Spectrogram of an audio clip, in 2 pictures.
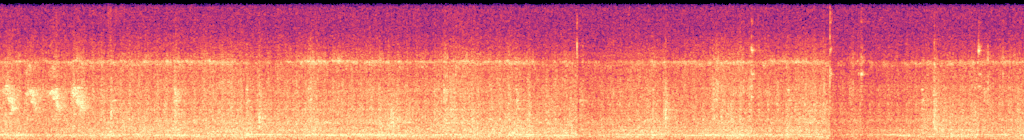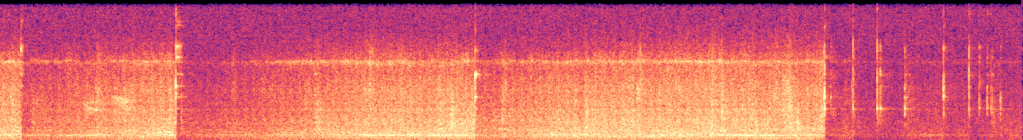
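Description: Wire nail making machine running: a steady mechanical clatter over a hum. The level drops abruptly a few times, most sharply near the end.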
